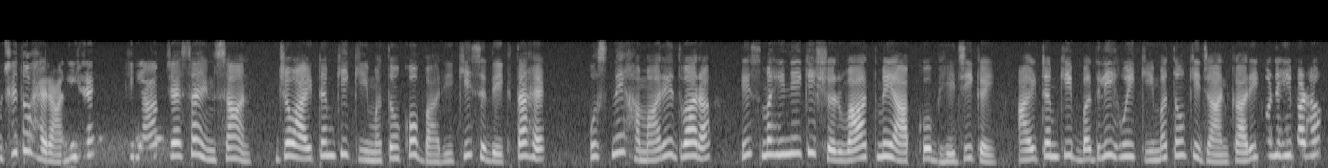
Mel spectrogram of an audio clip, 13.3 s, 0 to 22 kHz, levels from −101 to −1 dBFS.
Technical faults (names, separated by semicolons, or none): speech suppressed in double talk; other side's voice leaking through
